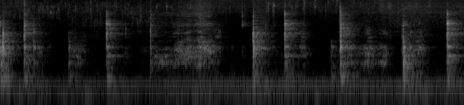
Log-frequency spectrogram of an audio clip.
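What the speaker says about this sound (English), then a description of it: "I'm going to add my onion so that we can get the onion nicely sauteed in the butter" Onion sautéing gently over low heat in melted butter for an Italian tomato risotto, with repeated spoon strokes and scrapes against the pan over a quiet, steady sizzle, close and with no one talking.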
